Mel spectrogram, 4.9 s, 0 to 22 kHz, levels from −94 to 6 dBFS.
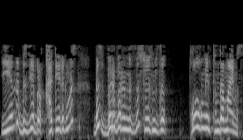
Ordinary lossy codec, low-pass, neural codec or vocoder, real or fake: MP3, 24 kbps; 7.2 kHz; vocoder, 22.05 kHz, 80 mel bands, WaveNeXt; fake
